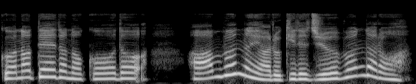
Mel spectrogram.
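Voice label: BLACK ACTION, Japanese, Voice; GF Alarm; M249SAW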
